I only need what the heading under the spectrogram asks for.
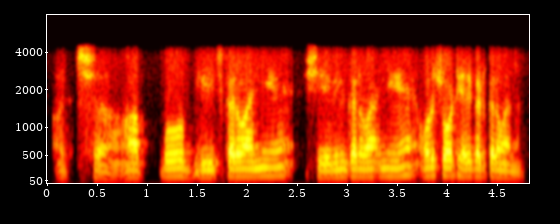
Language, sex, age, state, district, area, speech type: Urdu, male, 18-30, Delhi, East Delhi, urban, conversation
